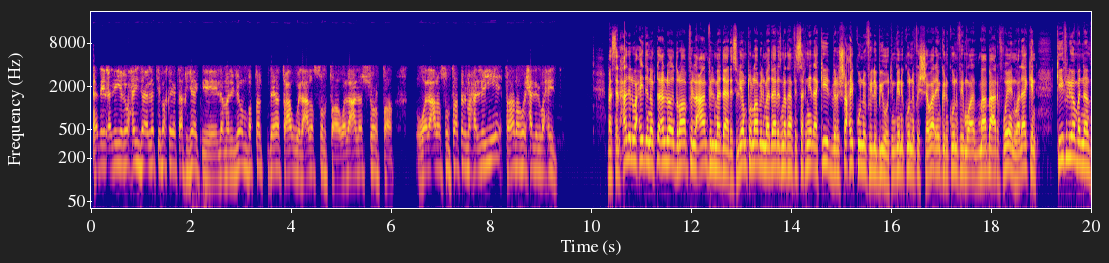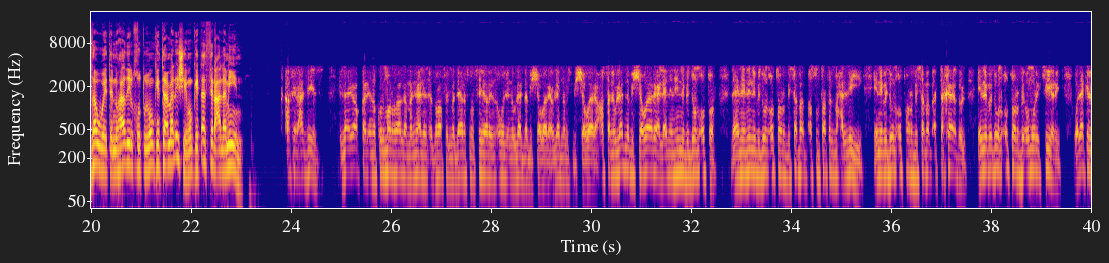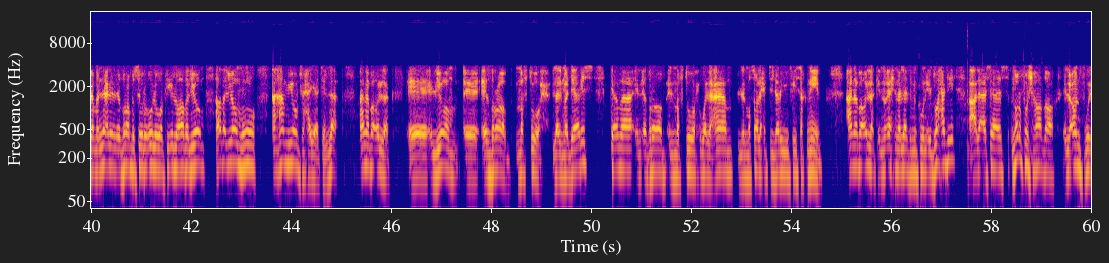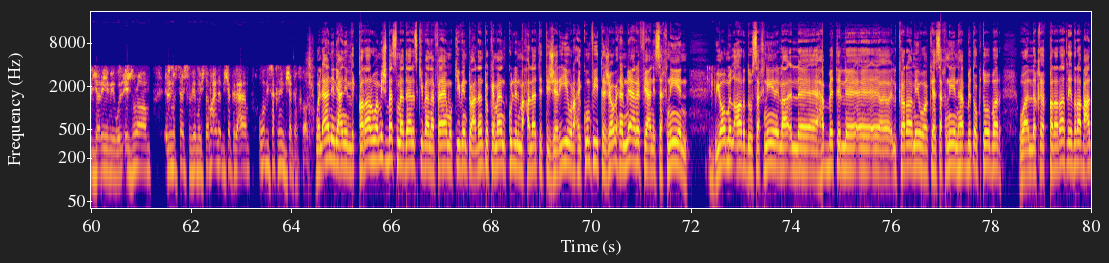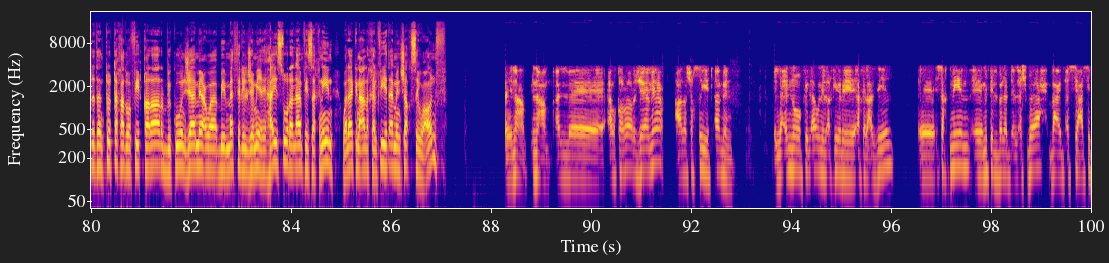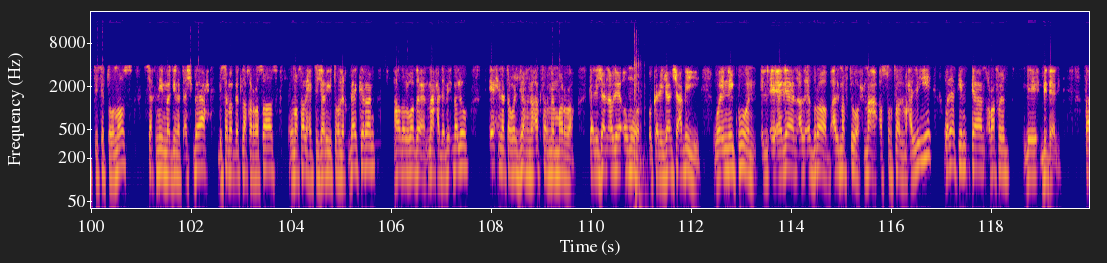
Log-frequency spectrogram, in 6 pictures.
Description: في مداخلة ضمن برنامج "أول خبر" على إذاعة الشمس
